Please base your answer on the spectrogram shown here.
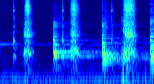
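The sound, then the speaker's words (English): A person draws a deep breath in three short increments: quick, breathy sniffing intakes bunched in threes, repeated a few times at a soft level with no speech. “We begin by inhaling a deep breath, but... in three short increments, like so.”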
